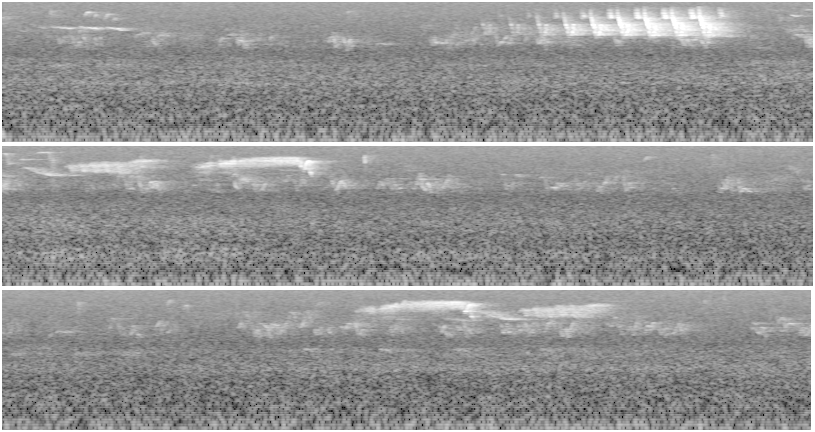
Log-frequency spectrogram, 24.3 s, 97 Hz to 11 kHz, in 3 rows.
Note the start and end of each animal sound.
[0.00, 24.31] Red-eyed Vireo (Vireo olivaceus)
[0.25, 1.84] Black-throated Green Warbler (Setophaga virens)
[0.78, 1.32] Black-capped Chickadee (Poecile atricapillus)
[4.36, 7.46] Ovenbird (Seiurus aurocapilla)
[7.30, 8.69] Blackburnian Warbler (Setophaga fusca)
[8.06, 9.72] Black-throated Blue Warbler (Setophaga caerulescens)
[9.92, 11.55] Northern Parula (Setophaga americana)
[19.61, 21.03] Northern Parula (Setophaga americana)
[20.70, 22.33] Black-throated Blue Warbler (Setophaga caerulescens)

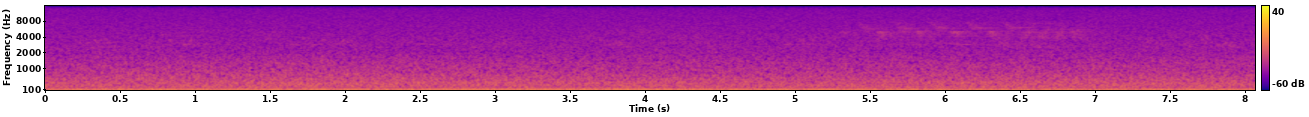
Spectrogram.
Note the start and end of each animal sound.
[5.27, 7.02] Nashville Warbler (Leiothlypis ruficapilla)

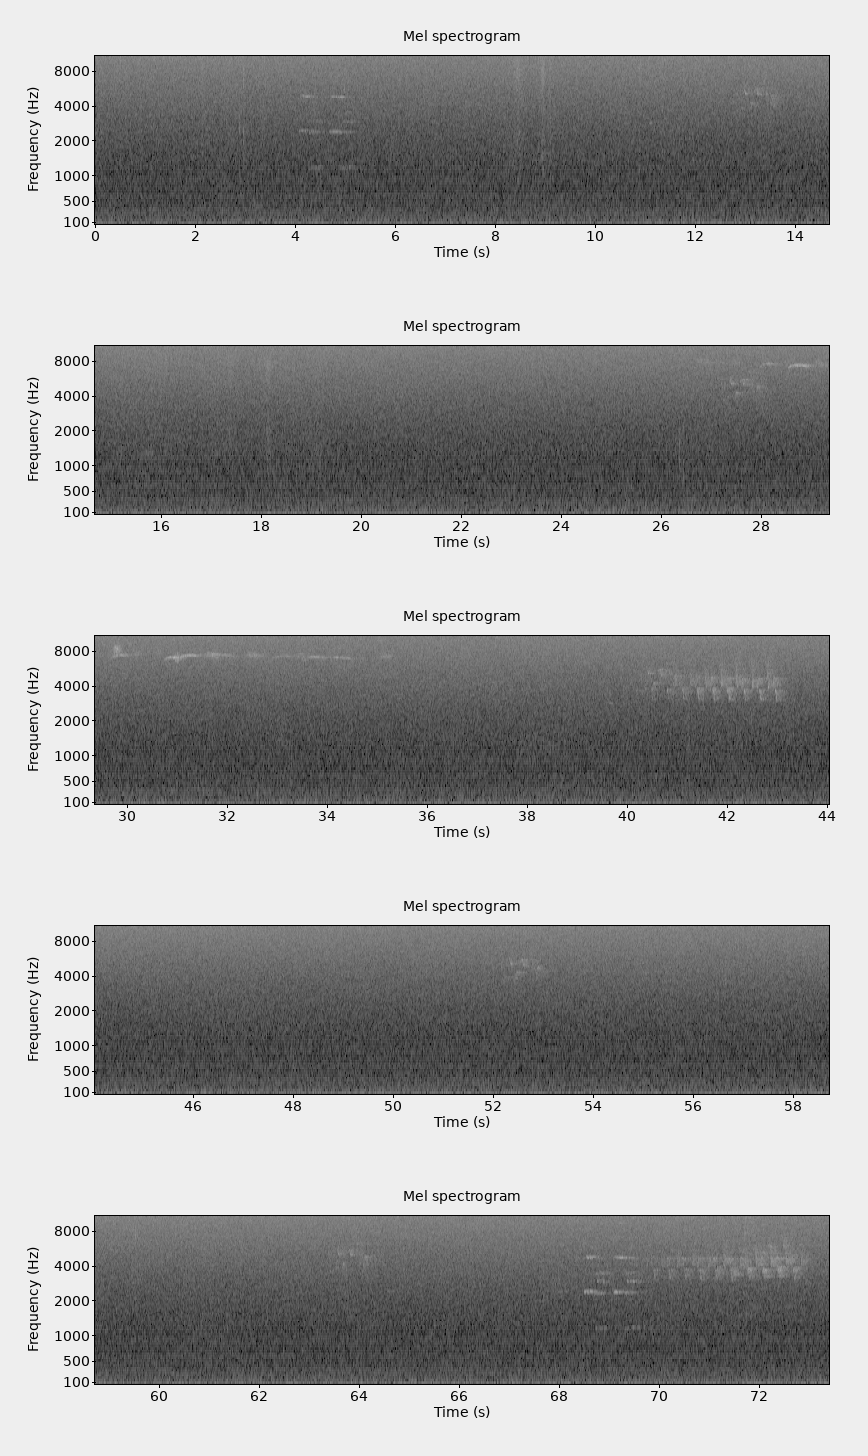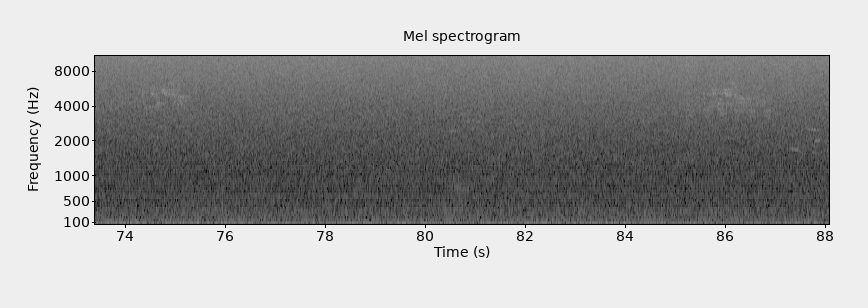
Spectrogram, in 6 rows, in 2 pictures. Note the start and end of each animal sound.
[3.88, 5.31] Blue Jay (Cyanocitta cristata)
[12.28, 13.81] Yellow-rumped Warbler (Setophaga coronata)
[26.84, 35.34] Cedar Waxwing (Bombycilla cedrorum)
[27.11, 28.42] Yellow-rumped Warbler (Setophaga coronata)
[40.15, 41.13] Yellow-rumped Warbler (Setophaga coronata)
[40.96, 43.34] Ovenbird (Seiurus aurocapilla)
[51.96, 53.32] Yellow-rumped Warbler (Setophaga coronata)
[63.13, 64.56] Yellow-rumped Warbler (Setophaga coronata)
[68.32, 69.80] Blue Jay (Cyanocitta cristata)
[69.62, 73.13] Ovenbird (Seiurus aurocapilla)
[74.07, 75.65] Yellow-rumped Warbler (Setophaga coronata)
[85.24, 87.14] Ovenbird (Seiurus aurocapilla)
[87.10, 88.09] Hermit Thrush (Catharus guttatus)

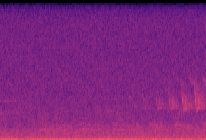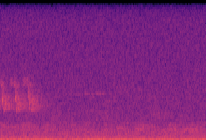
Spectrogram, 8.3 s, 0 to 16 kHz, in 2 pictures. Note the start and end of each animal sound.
[2.62, 5.00] Ovenbird (Seiurus aurocapilla)
[5.60, 6.67] Black-throated Green Warbler (Setophaga virens)

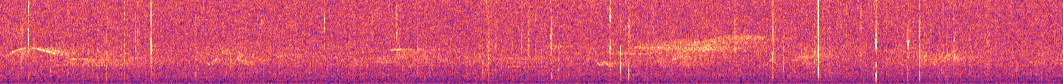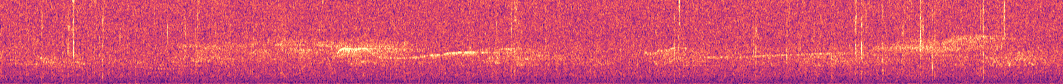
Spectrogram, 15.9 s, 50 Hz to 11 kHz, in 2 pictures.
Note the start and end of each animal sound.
[0.00, 0.59] Eastern Wood-Pewee (Contopus virens)
[0.00, 15.95] Red-eyed Vireo (Vireo olivaceus)
[4.23, 5.86] Black-throated Blue Warbler (Setophaga caerulescens)
[10.34, 11.80] Eastern Wood-Pewee (Contopus virens)
[12.77, 14.48] Eastern Wood-Pewee (Contopus virens)
[14.21, 15.48] Black-throated Blue Warbler (Setophaga caerulescens)

